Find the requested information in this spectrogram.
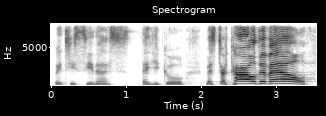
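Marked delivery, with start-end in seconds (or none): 2.1-3.4 loud, high showman announcement of the guest; announcer intro. Acted. Host bringing out Carl DeVille, loud showy announcement. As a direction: present him like a big star.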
